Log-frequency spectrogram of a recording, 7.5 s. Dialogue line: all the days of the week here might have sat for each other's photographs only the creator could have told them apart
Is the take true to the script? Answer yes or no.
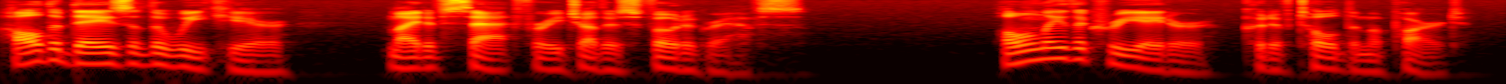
yes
